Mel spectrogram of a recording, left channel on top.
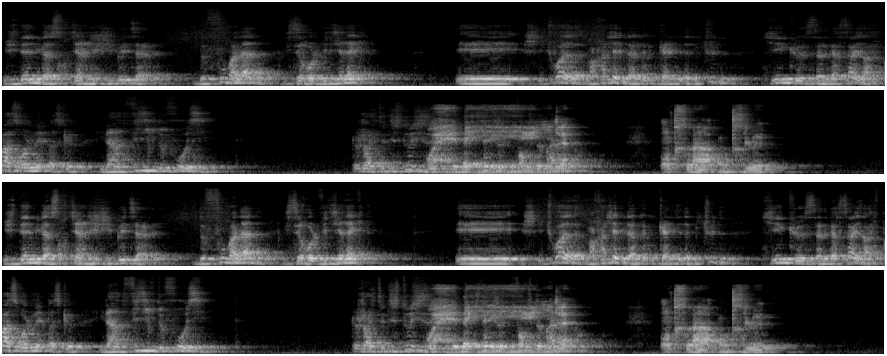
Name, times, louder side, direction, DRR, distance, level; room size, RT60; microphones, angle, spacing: voice 1, 0.0-3.6 4.5-7.3 7.6-10.9 12.3-14.5, right 2 dB, 75° right, 4 dB, 1.7 m, -22 dB
voice 2, 13.1-14.5 15.4-16.4, right 1 dB, 10° right, 4 dB, 1.0 m, -24 dB
10.0 x 6.0 x 4.8 m, 0.81 s
head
